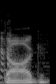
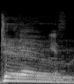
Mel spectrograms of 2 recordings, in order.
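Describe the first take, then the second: First: It is said plainly, like English dog. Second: It is said in a snooty French accent.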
